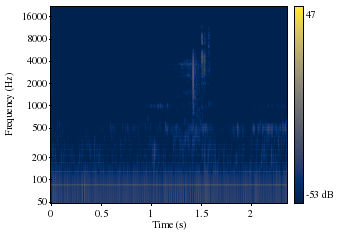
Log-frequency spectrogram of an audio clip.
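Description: Two short, sharp clicks in quick succession about a second and a half in, over faint room tone.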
